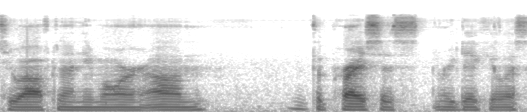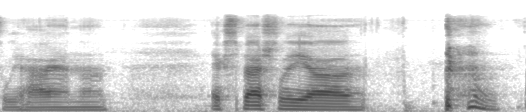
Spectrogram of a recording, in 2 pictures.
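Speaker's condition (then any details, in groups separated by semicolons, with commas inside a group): No condition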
